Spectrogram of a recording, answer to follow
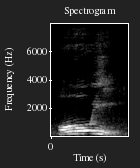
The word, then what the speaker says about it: ঐ: Oink means it's a sound again, and it is produced by pigs. So here we have something about Oi sound, but you have to pronounce it very strongly.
